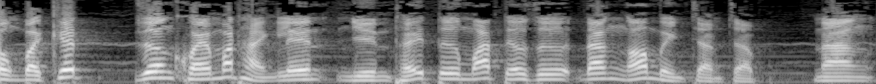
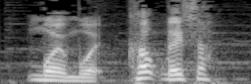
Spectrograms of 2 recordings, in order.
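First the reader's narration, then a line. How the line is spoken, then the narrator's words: Trembling soft question. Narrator (Vietnamese): Tư Mã Tiểu Dư bị mấy hạt nước mắt làm cho tỉnh táo, chàng không nhịn được cất giọng run run khẽ hỏi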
